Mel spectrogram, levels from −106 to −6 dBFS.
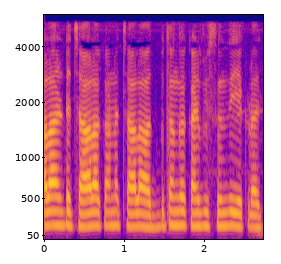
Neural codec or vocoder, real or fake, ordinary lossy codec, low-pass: none; real; MP3, 48 kbps; 5.4 kHz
